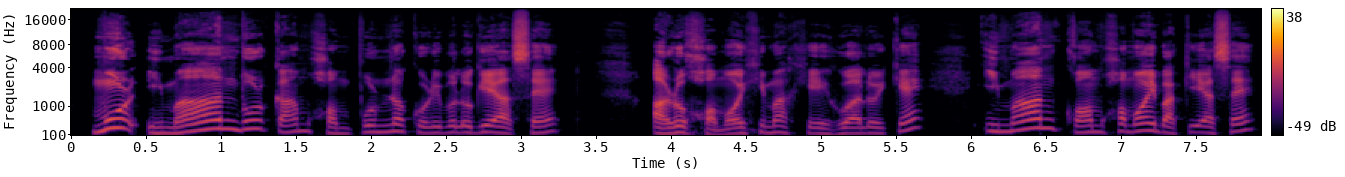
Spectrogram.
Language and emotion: Assamese, fearful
